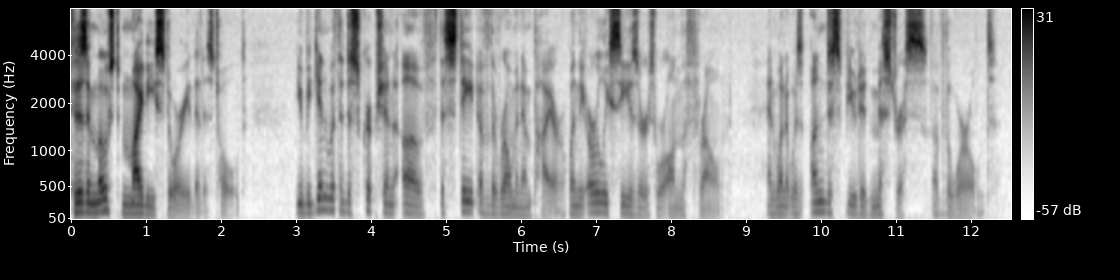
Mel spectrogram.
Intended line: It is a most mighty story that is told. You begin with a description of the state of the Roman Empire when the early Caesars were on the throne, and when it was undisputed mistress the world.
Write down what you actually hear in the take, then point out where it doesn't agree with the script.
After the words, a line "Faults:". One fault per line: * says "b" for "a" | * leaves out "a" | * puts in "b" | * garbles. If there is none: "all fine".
It is a most mighty story that is told. You begin with a description of the state of the Roman Empire when the early Caesars were on the throne, and when it was undisputed mistress of the world.
Faults:
* puts in "of"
